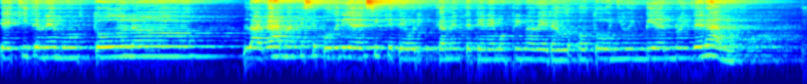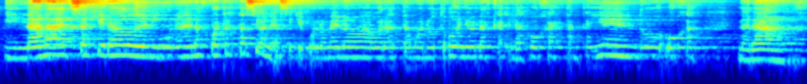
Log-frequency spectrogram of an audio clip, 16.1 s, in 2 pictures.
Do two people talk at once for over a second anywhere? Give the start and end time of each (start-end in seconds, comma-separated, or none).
none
